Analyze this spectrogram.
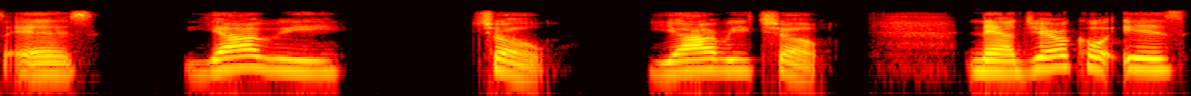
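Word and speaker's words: יְרִיחוֹ: I mean it is H 3405 and it's pronounced as Yari Cho Yar Cho now Jericho is a city of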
